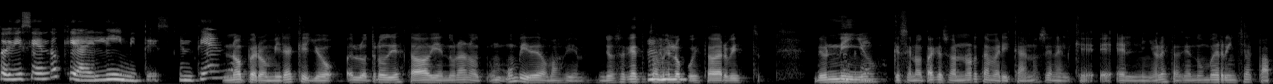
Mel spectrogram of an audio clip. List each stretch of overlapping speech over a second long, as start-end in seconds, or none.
none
